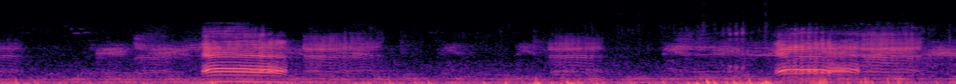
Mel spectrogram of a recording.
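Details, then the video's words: Zwartbles sheep bleating on a small regenerative farm in County Kilkenny, Ireland: two loud wavering bleats about seven seconds apart, with softer distant bleats between them and faint birdsong behind. "Some sights & sounds of farm life. Dogs, cats, sheep & alpaca"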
